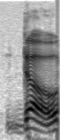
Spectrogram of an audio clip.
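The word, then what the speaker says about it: 道: the science of Judo do is the way the Japanese pronounce Dao ju means gentle Judo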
